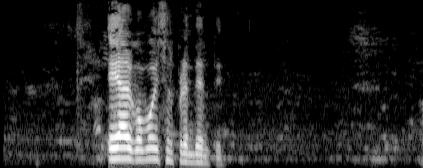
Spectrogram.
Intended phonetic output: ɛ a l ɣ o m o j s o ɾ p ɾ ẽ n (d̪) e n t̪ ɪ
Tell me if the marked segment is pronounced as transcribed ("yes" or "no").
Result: yes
